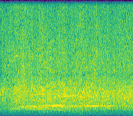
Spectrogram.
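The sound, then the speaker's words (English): Long applause from a standing audience for Boston mayor Menino's pledge of pay equity for women in a city address: loud, dense, sustained clapping that swells slightly and holds steady throughout. “In a night of standing ovations, that remark drew the longest applause.”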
